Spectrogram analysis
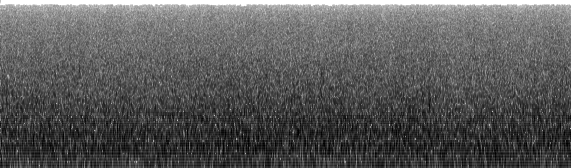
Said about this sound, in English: My first surprise has been that the river at the top was not calm and flat. There were rapids, big rapids. I floated down and camped where I first heard the roar. It sounded like this.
